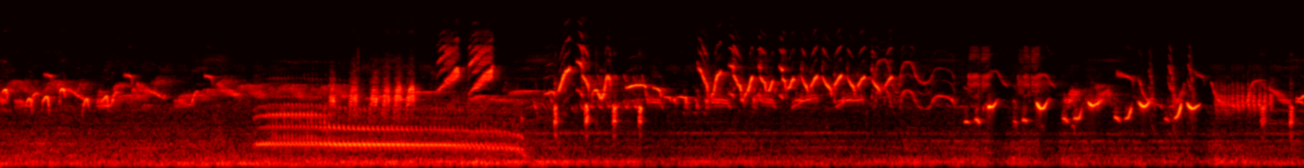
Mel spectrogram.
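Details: Caged Chinese hwamei pouring out varied whistles, looping slurs and rapid high twitters. Early on a steady low tone with overtones is held for about three seconds behind the bird.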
